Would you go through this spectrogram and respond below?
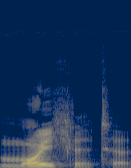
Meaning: inflection of meucheln: 1. first/third-person singular preterite 2. first/third-person singular subjunctive II
- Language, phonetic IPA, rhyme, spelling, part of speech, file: German, [ˈmɔɪ̯çl̩tə], -ɔɪ̯çl̩tə, meuchelte, verb, De-meuchelte.ogg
